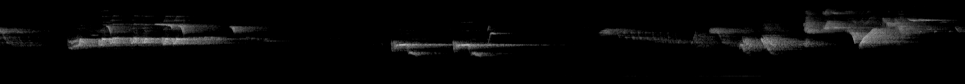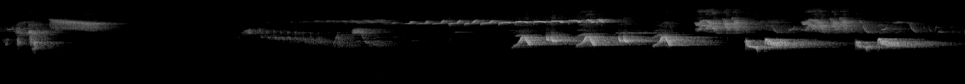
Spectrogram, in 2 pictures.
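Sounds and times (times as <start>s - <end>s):
Turdus philomelos song thrush singing: 0.0s - 19.3s.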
